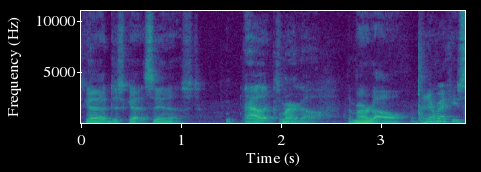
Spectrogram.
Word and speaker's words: Murdaugh: It's Alex Murdaugh. Chulus. Well, somebody else told me the other day his name's they pronounce it Alec.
